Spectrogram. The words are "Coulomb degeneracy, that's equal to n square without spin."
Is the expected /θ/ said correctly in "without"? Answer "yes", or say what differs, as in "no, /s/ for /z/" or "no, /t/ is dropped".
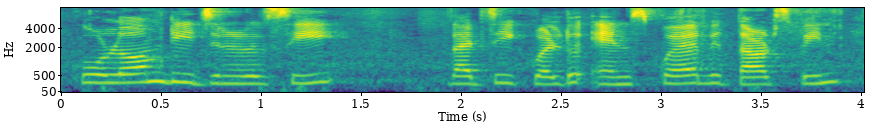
no, /t/ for /θ/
